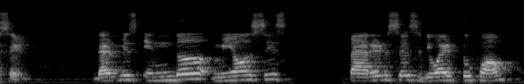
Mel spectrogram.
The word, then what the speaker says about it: meiosis: How it is pronounced? It is meiosis.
